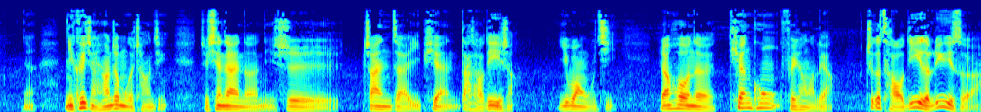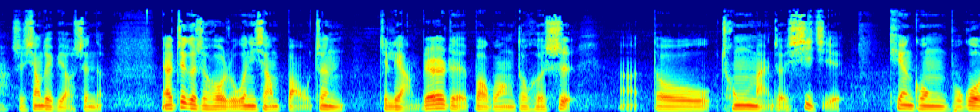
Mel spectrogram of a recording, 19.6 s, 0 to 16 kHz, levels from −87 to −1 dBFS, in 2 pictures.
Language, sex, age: Chinese, male, 20-39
